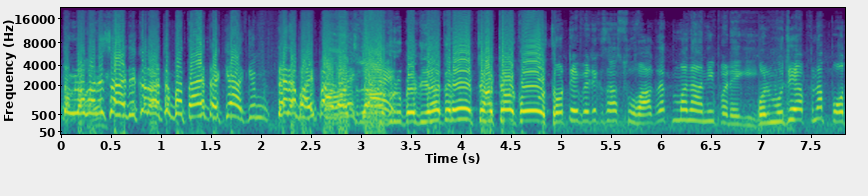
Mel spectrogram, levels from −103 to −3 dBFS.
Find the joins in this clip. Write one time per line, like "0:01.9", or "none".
0:05.0
0:06.9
